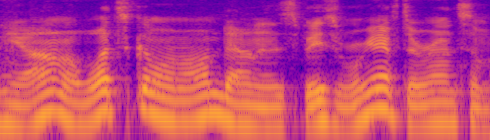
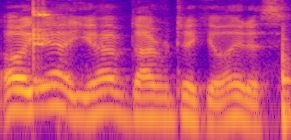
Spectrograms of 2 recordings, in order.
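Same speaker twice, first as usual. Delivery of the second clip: ordinary delivery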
